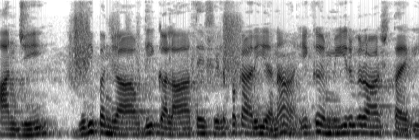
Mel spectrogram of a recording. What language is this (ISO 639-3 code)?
pan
